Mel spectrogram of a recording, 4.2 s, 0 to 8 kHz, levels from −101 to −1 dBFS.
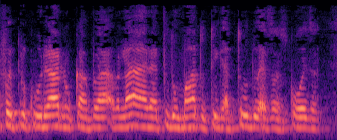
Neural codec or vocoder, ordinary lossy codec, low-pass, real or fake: vocoder, 44.1 kHz, 128 mel bands, Pupu-Vocoder; MP3, 32 kbps; 7.2 kHz; fake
